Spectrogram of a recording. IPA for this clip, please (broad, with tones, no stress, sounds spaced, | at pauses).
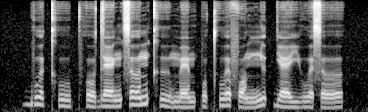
b u˧ ə̯ kʰ uː˩˧ pʰ o˩˧ d ɛː˩˧ ŋ s ɤː˧˥ n kʰ ɯː˧˩ m ɛː˩ m p o˧˩ t̪ʰ u˧ ə̯ f ɔː˩ n ɲ ɯː˥˨ t̚ j ɛː˩ j ʋ u˧˩ ə̯ s ɤː˩˧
